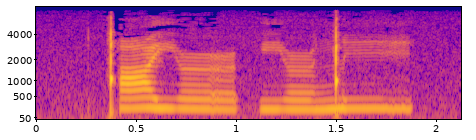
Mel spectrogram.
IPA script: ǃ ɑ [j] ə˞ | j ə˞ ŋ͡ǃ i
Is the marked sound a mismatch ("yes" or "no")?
no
